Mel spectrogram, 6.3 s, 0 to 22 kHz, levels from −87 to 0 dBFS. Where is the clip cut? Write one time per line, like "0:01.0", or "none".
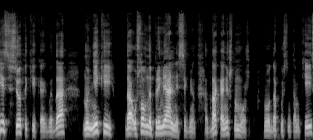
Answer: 0:04.1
